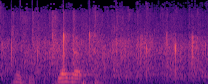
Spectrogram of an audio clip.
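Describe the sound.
A crowd applauds steadily, a dense patter of many hands clapping throughout, with a brief voice or cheer rising over it near the start.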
